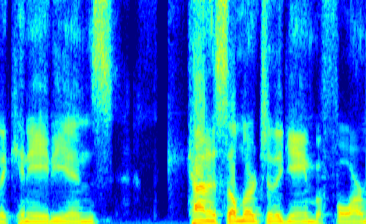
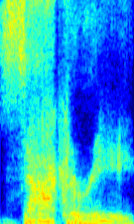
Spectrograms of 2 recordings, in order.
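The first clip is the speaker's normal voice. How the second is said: put-on totally disappointed, scolding parental tone. Retelling a streamer reacting to a missed empty net: imitating totally disappointed parent tone. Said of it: "like someone talking to their child of, like, total disappointment".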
